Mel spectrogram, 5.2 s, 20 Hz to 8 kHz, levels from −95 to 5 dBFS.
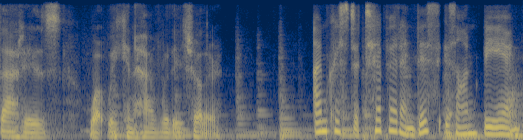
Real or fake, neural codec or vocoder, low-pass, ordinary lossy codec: fake; codec, 16 kHz, 6 kbps, DAC; 7.2 kHz; Opus, 64 kbps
